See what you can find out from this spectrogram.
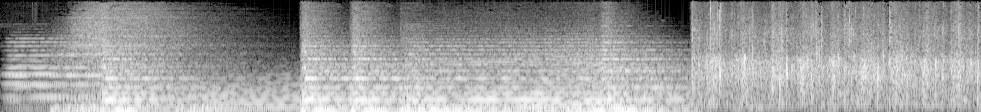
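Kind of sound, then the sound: crowd, opera audience applause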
